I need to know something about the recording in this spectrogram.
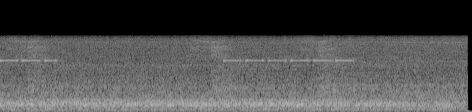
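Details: Neonatal mechanical ventilator in SIPPV mode, which supports every breath attempt by the baby, even very weak or exhausted efforts, giving maximum support: steady machine hum with soft cyclic whooshes and intermittent tonal beeps.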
